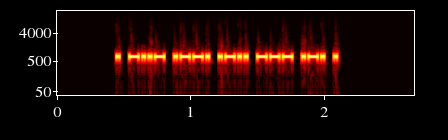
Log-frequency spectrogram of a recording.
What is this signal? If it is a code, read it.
Morse code, heard as a keyed tone, about 53 wpm, 700 Hz. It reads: EXPLORE
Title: Sentences from Top 1100 Words - New Word Drill - 50wpm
